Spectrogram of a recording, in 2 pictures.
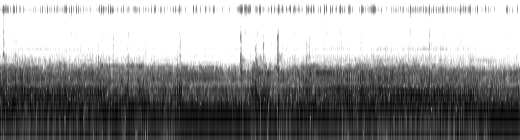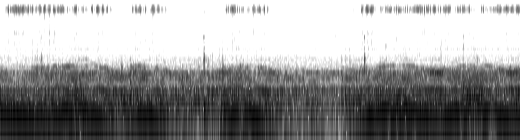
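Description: Traffic rumbles along a busy road.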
